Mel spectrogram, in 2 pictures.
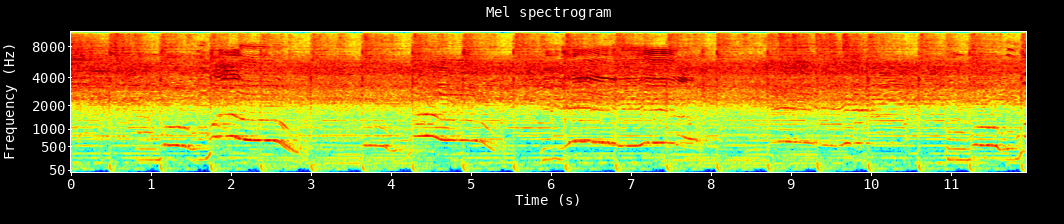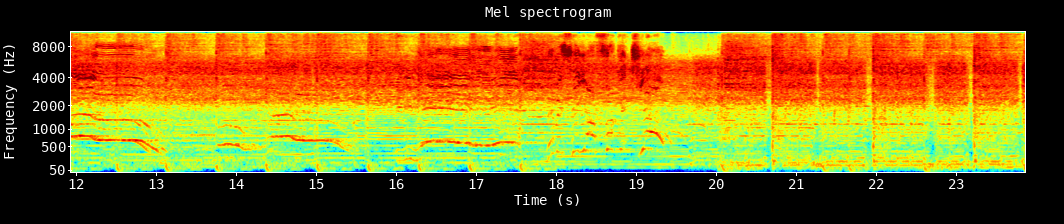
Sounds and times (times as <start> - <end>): Electric guitar: 0.0 - 23.8.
